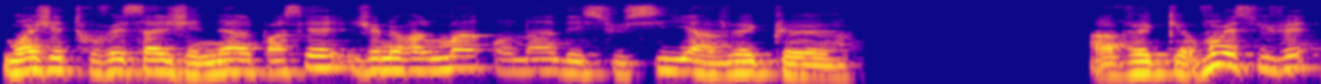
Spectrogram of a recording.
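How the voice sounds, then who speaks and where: A man in an online meeting, speaking politely and haltingly, with frequent fillers. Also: on the high side, dark tone. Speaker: program participant. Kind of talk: casual remarks in a meeting.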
